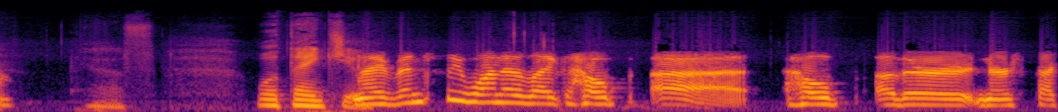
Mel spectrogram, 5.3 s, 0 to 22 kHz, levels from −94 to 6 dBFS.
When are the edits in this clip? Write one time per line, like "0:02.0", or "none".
none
